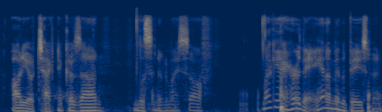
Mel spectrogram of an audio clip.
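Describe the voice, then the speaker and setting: A soft-spoken, somewhat breathy man with a fairly low pitch, very wide pitch swings and a dark, mellow tone, in a very clean recording with a silent background. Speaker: sports fan vlogger. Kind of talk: casual solo reaction monologue. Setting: home basement. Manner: halting.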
